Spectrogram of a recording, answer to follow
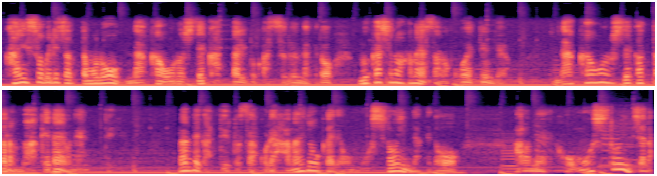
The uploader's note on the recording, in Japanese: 今回は初めて営業時間中に車の中で収録をしてみました。花屋の配達号ハイエースのセカンドシートでマイクとパソコンを持ち込んで収録したんですが、。今日は朝から雨が降っていて雨の音が結構気になるかもです。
